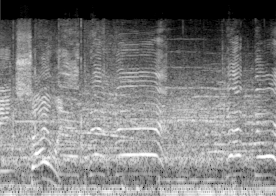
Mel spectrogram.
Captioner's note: crowd cheering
